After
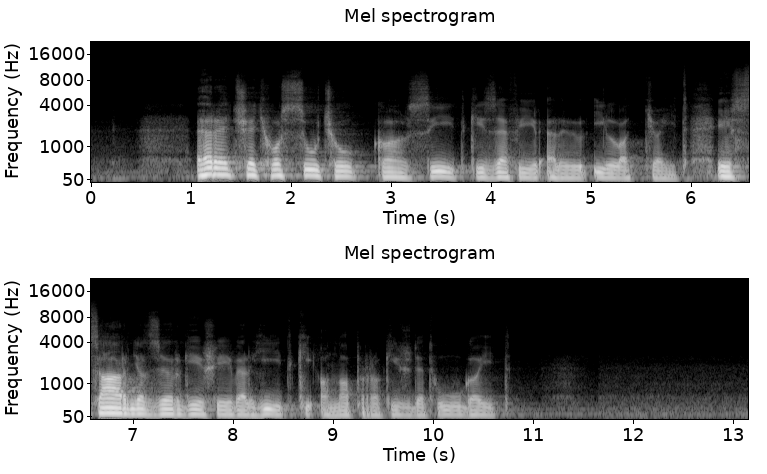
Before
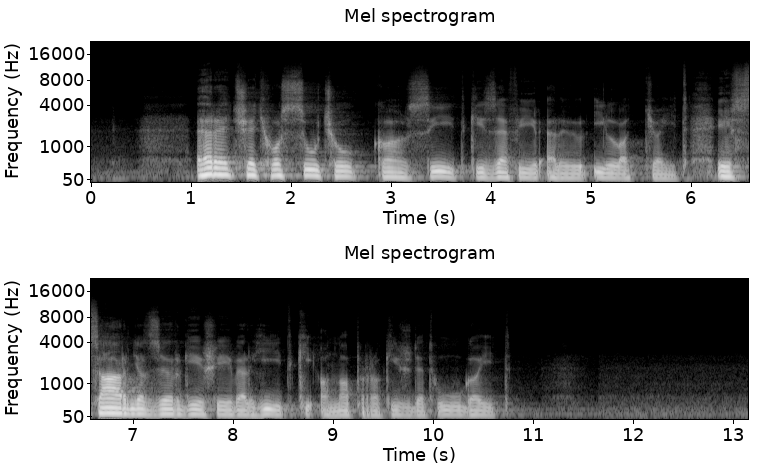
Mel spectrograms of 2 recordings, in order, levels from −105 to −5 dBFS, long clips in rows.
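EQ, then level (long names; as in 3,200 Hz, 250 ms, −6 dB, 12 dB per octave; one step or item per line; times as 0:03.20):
parametric band 160 Hz −6.5 dB 0.31 octaves
high-shelf EQ 2,300 Hz −10 dB
+1.5 dB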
